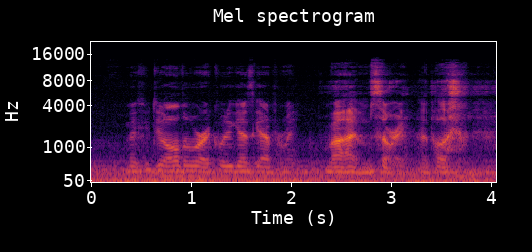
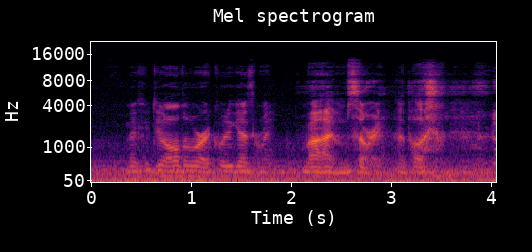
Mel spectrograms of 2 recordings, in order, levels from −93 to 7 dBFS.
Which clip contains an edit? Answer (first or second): second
